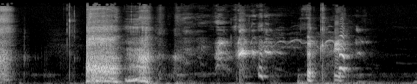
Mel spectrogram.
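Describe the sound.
Throat clearing: one loud, harsh, rasping burst, then softer throaty rumbles and short breathy sounds, with no talking.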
